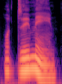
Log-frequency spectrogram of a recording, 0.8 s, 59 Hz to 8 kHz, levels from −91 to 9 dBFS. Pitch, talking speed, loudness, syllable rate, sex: 115 Hz, 285 wpm, -16 LUFS, 5.7 syllables/s, male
